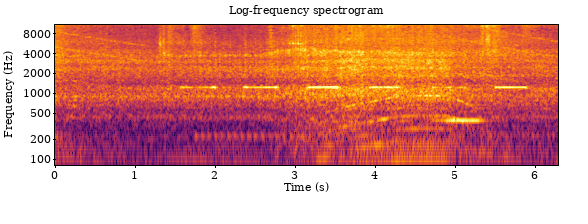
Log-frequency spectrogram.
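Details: Scania P410 truck at diesel idle with the inter-wheel diff lock engaged: regular high warning beeps, the diff lock alarm, which stops when switched off.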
